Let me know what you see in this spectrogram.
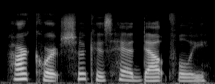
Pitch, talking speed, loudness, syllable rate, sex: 190 Hz, 140 wpm, -21 LUFS, 4.3 syllables/s, female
